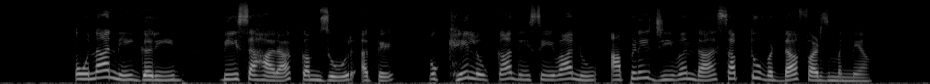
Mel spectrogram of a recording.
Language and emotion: Punjabi, neutral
